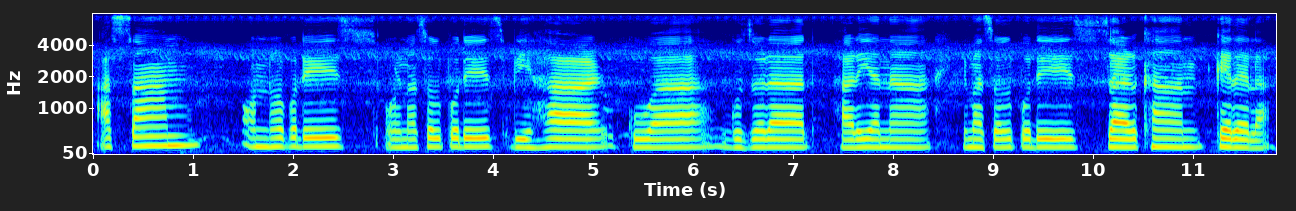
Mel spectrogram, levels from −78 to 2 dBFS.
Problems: constant background noise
